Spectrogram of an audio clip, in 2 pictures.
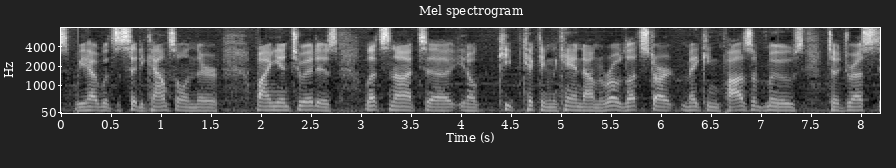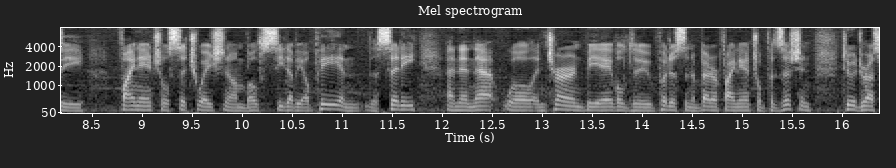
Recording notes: Live from the Abraham Lincoln Presidential Museum.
